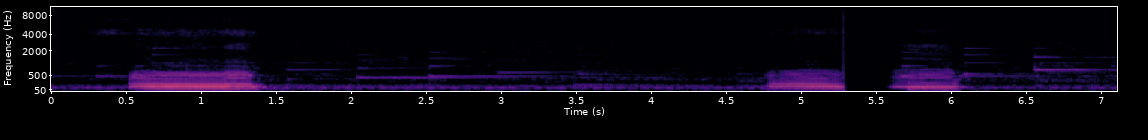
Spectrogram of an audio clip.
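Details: Female French Bulldog snoring: loud, buzzing snores, three bursts over seven seconds, with background music.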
